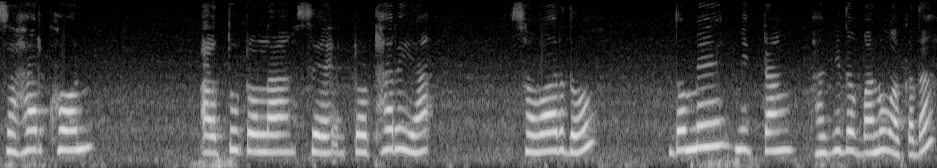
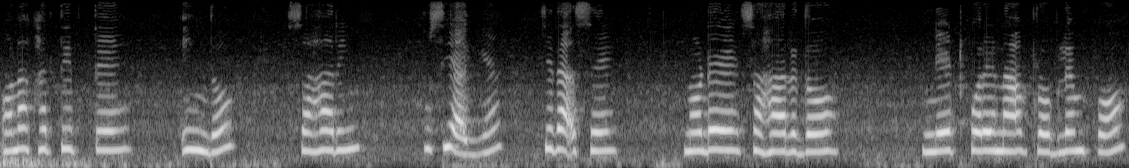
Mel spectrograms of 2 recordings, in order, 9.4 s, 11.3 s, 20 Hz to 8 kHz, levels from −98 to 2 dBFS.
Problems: constant background noise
